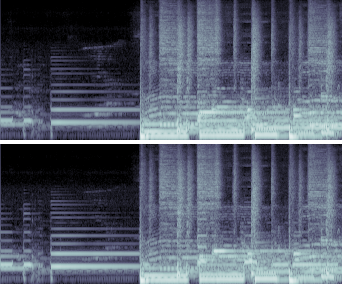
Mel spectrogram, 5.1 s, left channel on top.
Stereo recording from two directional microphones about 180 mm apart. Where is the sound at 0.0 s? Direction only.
Centre (ahead or behind).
